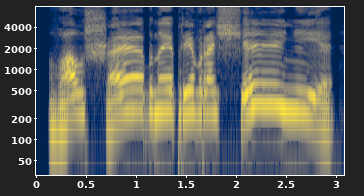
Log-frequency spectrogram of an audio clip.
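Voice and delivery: very slow, loud, drawn-out showman cry; straining yell. A narrator's reading. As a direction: stretch out the call to the audience. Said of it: "надрывался иллюзионист".

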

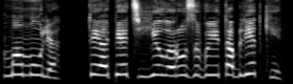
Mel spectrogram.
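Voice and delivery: caring voice. A narrator's reading. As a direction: fake worry for mom. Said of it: "с заботой в голосе".

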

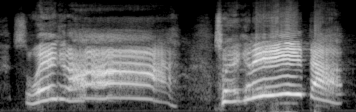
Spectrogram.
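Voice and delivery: loud, very high, drawn-out shout; yelling for mother-in-law. Acted. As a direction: bellow across the house for her. Old man yells for mother-in-law. (grito largo llamando a la suegra)

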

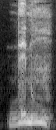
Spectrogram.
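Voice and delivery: captain seizing the major by the throat, furious; angry cry. Acted. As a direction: hurl the word at him. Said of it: "s'écria le capitaine".

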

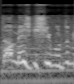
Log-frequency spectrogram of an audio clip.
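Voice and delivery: ordinary talk, nothing marked

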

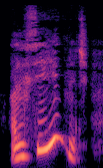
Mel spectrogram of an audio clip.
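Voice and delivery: very high questioning echo; feigned surprise. A narrator's reading. Nadya covering for the academician, feigned surprise. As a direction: ask it high, as if innocent.

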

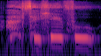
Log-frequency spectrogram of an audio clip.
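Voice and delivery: put-on high, slow frail old wizard; old headmaster voice. A narrator's reading. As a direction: greet him like a frail elderly headmaster. (voix aiguë et lente de vieux directeur)

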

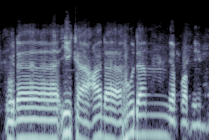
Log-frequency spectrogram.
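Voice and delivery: هدى with a clear dal, not dhal; slow, careful model of هدى; slow model recitation. Shown as a demonstration. Teacher models the verse for Jamila, slow and clear. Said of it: "هدى وليس هدى".

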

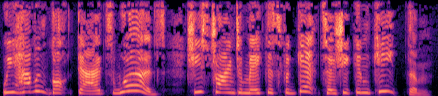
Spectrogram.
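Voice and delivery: put-on high-pitched, insistent child's protest; insisting loudly. A narrator's reading. Awful accuses Dillion of keeping Dad's words, loudly insistent. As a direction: press the accusation, high and urgent. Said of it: "Awful insisted loudly".

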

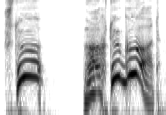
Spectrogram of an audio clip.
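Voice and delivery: high, drawn-out angry cry; indignant outburst. A narrator's reading. Policeman insulted as a clown, indignant and about to strike. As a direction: spit the insult out slowly, up high.

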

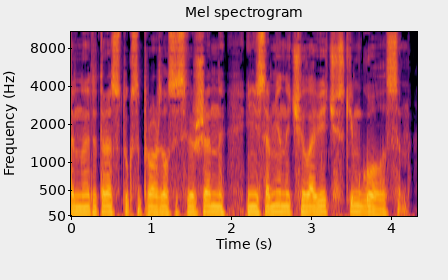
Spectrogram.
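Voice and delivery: plain reading voice

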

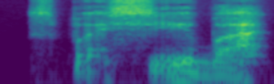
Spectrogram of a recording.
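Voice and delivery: soft, heavy-breathed thanks; hushed, spent murmur; breathless whisper. A narrator's reading. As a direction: whisper it while short of breath. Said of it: "тяжело дыша прошептал Алис".

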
